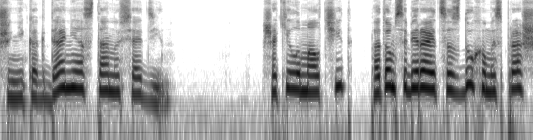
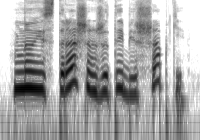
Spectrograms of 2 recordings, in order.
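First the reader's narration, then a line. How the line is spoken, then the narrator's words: Cheerful. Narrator (Russian): весело замечает Шакила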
